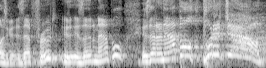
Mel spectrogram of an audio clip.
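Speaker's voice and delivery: from suspicion to a high shouted order; mock-alarmed officer, rising sharply in pitch; escalating border guard. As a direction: build into a hammed-up bark of command. Acted border guard escalating over fruit.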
